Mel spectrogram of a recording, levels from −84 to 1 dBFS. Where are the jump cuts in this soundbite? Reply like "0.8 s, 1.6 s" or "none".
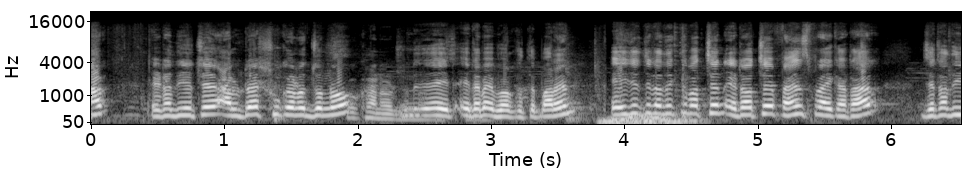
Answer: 3.7 s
